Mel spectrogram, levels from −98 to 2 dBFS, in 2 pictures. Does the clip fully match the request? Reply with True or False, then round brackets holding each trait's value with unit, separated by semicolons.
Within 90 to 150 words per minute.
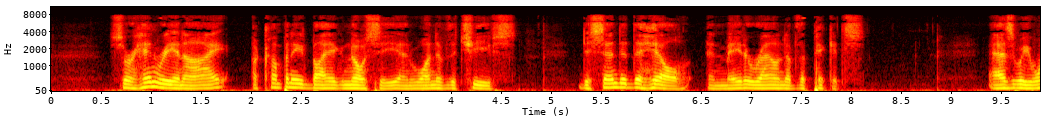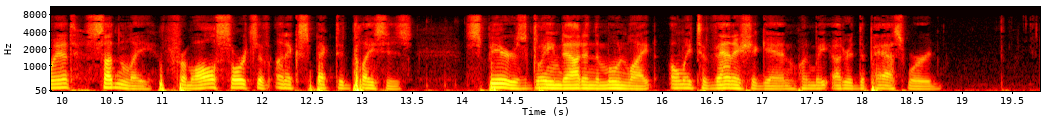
True (145 wpm)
